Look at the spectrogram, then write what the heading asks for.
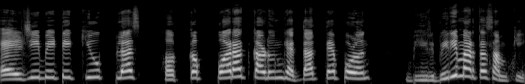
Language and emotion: Goan Konkani, angry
